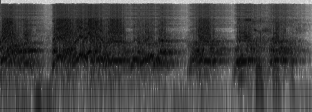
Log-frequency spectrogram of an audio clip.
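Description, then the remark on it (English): A dog barks and yips repeatedly in a few loud bursts, with a whiny, whimpering edge between them and no talking. “The dog.”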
